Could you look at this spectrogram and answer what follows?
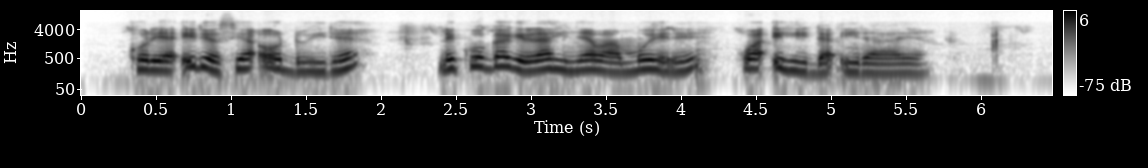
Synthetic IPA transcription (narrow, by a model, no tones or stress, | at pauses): koɾeaʔiɾeɔsjaʔodoiɾɛ | nekwoɡaɣeɾeɾahiɲawamoeɾe | kwaʔiɦidaʔiɾaja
